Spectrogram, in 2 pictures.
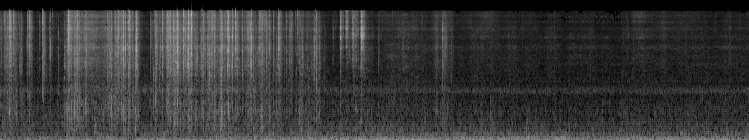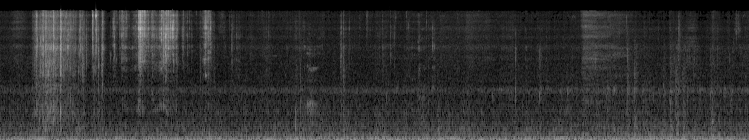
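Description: Passenger train running along the track, heard from inside the carriage: a steady low rumble with short spells of rattling and clattering every few seconds.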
